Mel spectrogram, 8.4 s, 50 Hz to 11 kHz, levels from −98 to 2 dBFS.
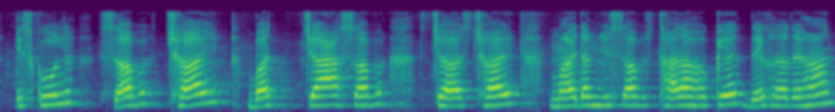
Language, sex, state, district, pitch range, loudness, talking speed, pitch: Maithili, male, Bihar, Samastipur, 245-290 Hz, -16 LUFS, 110 wpm, 255 Hz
